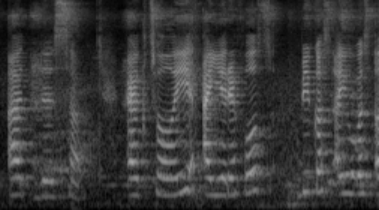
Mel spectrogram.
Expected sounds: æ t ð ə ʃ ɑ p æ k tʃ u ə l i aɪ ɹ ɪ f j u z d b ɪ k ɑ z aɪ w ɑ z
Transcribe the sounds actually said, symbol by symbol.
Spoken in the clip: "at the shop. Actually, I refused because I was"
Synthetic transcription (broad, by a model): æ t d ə s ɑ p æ k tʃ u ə l i aɪ ɹ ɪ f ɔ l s b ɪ k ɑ s aɪ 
